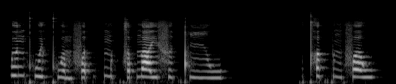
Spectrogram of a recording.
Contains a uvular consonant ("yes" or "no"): no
